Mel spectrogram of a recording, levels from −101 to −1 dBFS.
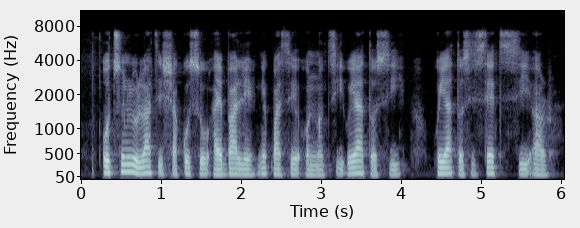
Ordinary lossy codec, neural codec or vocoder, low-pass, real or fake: Opus, 64 kbps; none; 7.2 kHz; real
